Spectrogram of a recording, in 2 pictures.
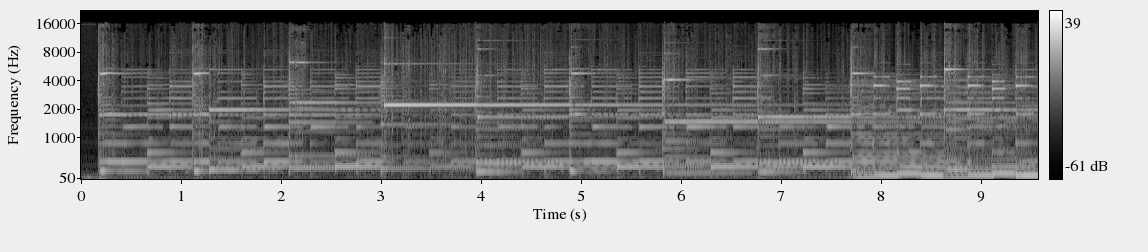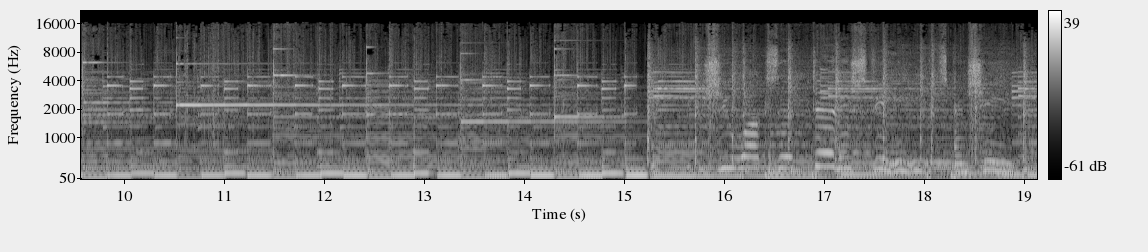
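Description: The intro of a 1967 Canadian pop hit plays loudly and steadily: bright, chiming bell-like tones over a bouncing bass line. The full band swells in near the end, and no one sings yet.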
